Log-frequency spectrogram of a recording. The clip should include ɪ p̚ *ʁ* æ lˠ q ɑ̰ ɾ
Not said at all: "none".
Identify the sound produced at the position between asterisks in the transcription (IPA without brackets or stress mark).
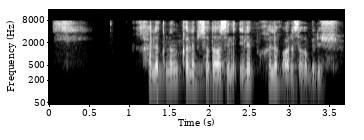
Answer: χ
